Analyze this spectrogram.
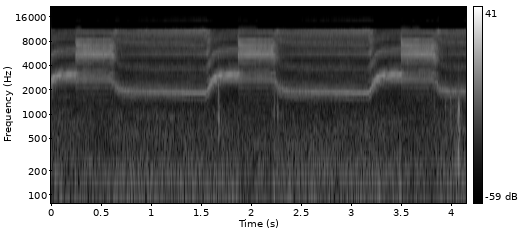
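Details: Cicada (tonggeret) in a village garden at Kampung Bunder, Cibening, Bungursari; a loud, continuous whining tone with a rich, ringing edge swings smoothly between a higher and a lower pitch about every one and a half seconds, with no other sounds.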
